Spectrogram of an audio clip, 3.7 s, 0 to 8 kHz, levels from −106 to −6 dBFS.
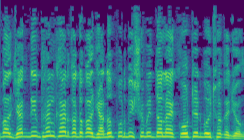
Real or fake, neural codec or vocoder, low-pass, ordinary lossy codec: real; none; none; none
